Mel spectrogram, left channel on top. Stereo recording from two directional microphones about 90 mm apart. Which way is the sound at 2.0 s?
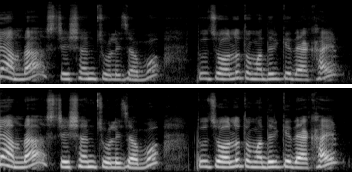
50° right (ahead or behind).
